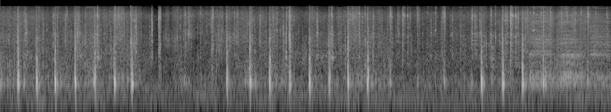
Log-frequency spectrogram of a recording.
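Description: Footsteps walk at a steady pace over hard ground.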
